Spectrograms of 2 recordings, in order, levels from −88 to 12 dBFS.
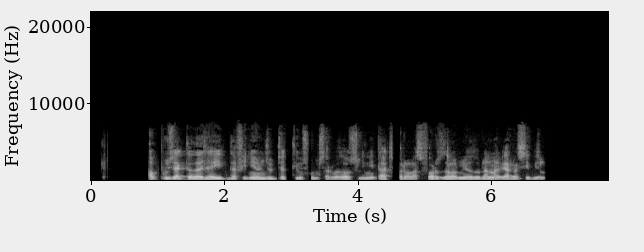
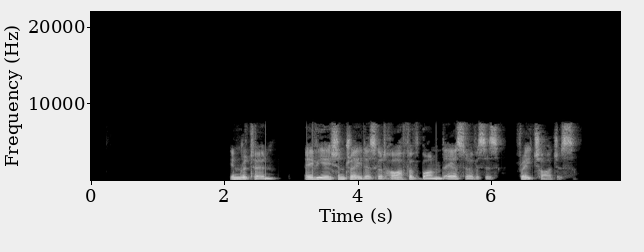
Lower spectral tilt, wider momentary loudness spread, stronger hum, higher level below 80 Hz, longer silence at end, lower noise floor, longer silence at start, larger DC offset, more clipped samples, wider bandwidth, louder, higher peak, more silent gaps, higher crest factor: first, -6.5 dB/octave vs -4.5 dB/octave; about the same, 10 LU vs 9 LU; neither; about the same, -54 dBFS vs -50 dBFS; first, 0.95 s vs 0.7 s; about the same, under -90 dBFS vs under -90 dBFS; second, 0.85 s vs 2.1 s; neither; neither; about the same, 7.6 kHz vs 8 kHz; second, -20 LUFS vs -16 LUFS; about the same, -2 dBFS vs -2 dBFS; second, 2.98-3.02 s, 4.57-4.62 s vs 2.86-3.20 s, 6.24-6.37 s; about the same, 18 dB vs 16 dB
